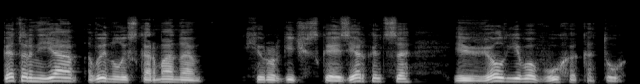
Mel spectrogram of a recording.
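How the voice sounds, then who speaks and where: A man narrating a story in an even, measured reading voice. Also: medium pitch. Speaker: reader. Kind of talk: audiobook narration.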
